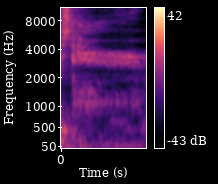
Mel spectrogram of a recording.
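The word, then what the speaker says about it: Starrr: I say Star because his name is spelled Star with triple R's.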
